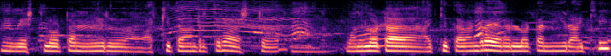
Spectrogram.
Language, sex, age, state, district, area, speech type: Kannada, female, 18-30, Karnataka, Vijayanagara, rural, spontaneous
